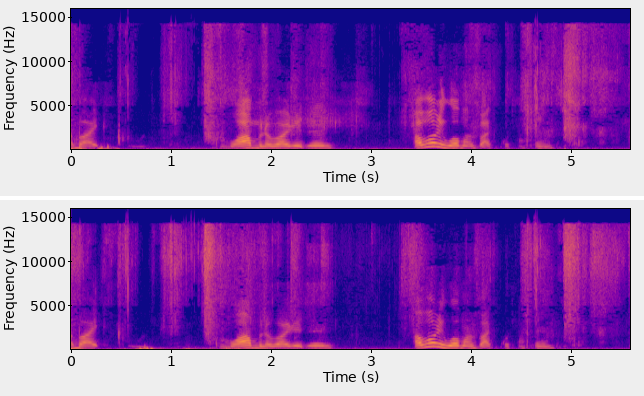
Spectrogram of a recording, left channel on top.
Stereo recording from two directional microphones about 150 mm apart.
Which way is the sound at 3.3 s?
25° right (ahead or behind).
